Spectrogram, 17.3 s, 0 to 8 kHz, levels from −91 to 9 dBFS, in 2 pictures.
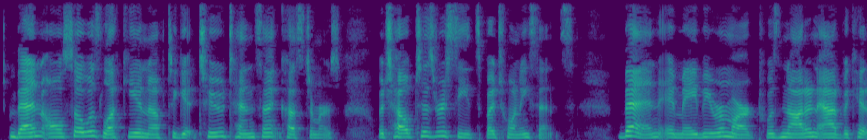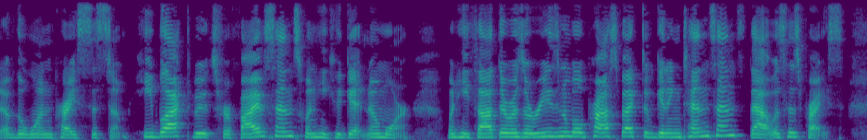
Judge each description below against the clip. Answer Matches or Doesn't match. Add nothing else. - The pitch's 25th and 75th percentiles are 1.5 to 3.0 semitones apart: Doesn't match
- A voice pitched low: Doesn't match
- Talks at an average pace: Doesn't match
